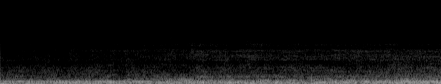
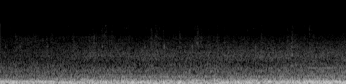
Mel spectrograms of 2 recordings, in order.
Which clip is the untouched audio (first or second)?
second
